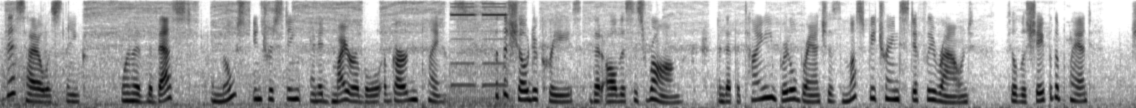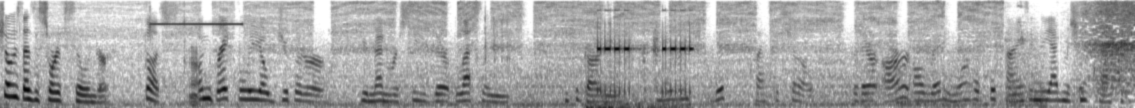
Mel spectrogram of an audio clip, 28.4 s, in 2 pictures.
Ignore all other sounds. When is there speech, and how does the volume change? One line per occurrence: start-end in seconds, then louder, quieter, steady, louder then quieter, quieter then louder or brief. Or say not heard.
0.0-28.3 quieter.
